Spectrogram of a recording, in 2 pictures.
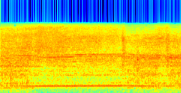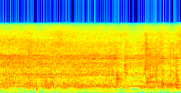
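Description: A steady whirring, motor-like noise with a constant hum, with a few light knocks near the end.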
